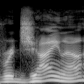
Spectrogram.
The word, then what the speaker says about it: Regina: The next stop was Regina, and that is how you say it, not Regina. It's Regina.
